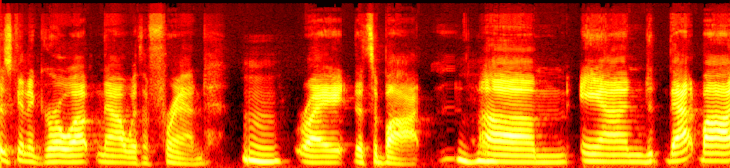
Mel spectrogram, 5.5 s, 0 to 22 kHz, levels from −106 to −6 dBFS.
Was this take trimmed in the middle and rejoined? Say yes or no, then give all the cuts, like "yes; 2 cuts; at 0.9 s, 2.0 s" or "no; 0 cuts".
no; 0 cuts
